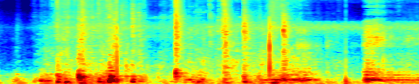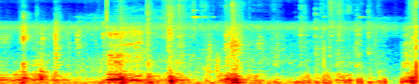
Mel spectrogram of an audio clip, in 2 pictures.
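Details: During an indoor play date, Cinega, a rescued female Hungarian Vizsla, play fights and tugs with little Freya. Low rumbling growls come in repeated bursts between huffing breaths, with scrabbling paws and thumps throughout.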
